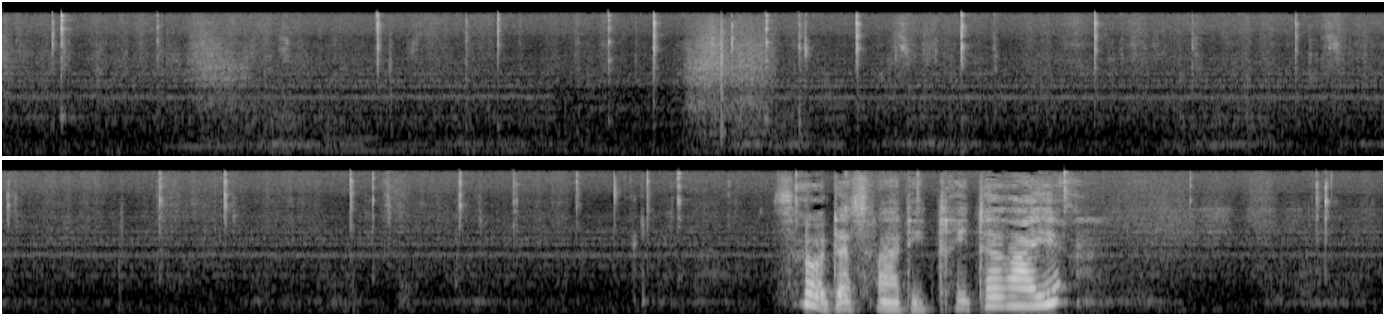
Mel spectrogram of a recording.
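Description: Metal knitting needles click and tick against each other.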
